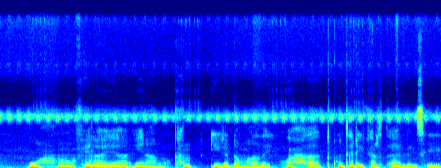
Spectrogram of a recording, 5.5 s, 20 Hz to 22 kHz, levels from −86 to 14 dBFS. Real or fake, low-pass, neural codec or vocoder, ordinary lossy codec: real; 19.8 kHz; none; none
